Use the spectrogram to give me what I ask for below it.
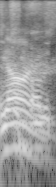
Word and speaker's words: Giannis: Bro, it's Giannis. Easy, it's Giannis. – Giannis. I'm gonna keep saying it wrong just to aggravate shit at you.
